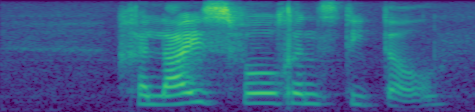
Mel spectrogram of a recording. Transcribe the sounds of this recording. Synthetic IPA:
χəlœjsfɔlˠχənstitəlˠ

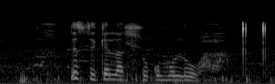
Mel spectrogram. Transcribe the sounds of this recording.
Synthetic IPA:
lɪsikʼɛlaɬukʼumuluːha

